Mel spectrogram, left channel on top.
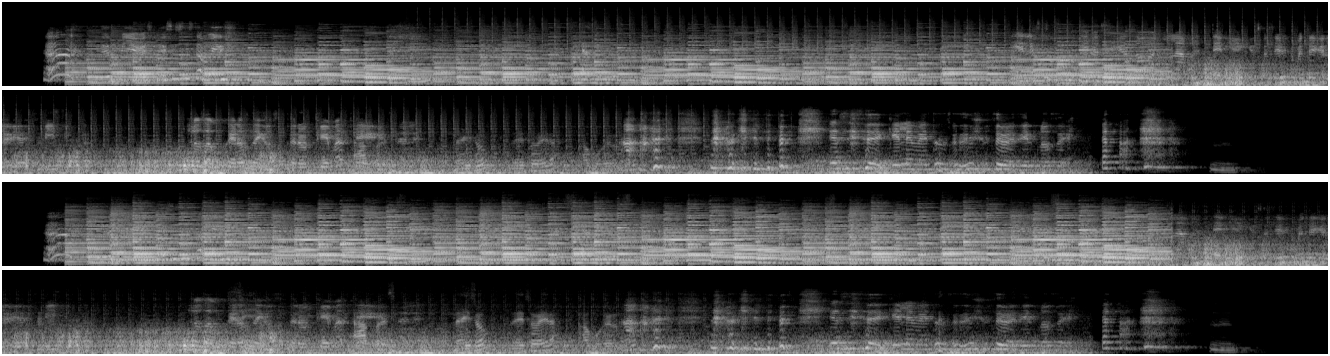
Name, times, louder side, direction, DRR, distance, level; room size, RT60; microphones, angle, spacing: voice 1, 0.4-3.5 3.8-4.5 5.4-5.5 5.8-5.9 10.1-14.2 15.1-17.5 19.4-24.0 24.3-25.0, left 2 dB, 85° left, 9 dB, 4.8 m, -28 dB
sound 1, 0.6-11.7, right 3 dB, 65° right, 1.1 m, -17 dB
sound 2, 4.0-22.2, left 3 dB, 60° left, 3.2 m, -41 dB
voice 2, 4.0-4.4 4.7-4.8 5.5-9.4 10.0-11.6 13.6-13.9 15.6-15.9 16.8-17.1 17.8-19.7 25.3-25.6, right 1 dB, 40° right, 10 dB, 1.6 m, -31 dB
sound 3, 9.7-24.2, equal, 10° right, 1.3 m, -25 dB
26.5 x 15.5 x 9.7 m, 0.69 s
head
